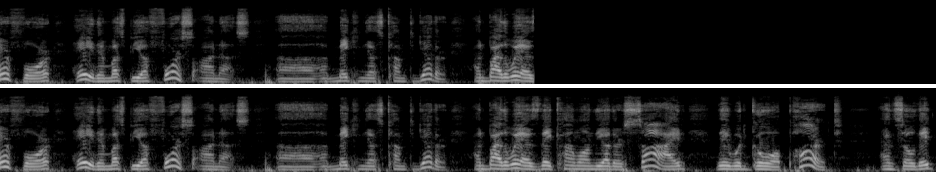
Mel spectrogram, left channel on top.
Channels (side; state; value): left; drops out; at 5.4 s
